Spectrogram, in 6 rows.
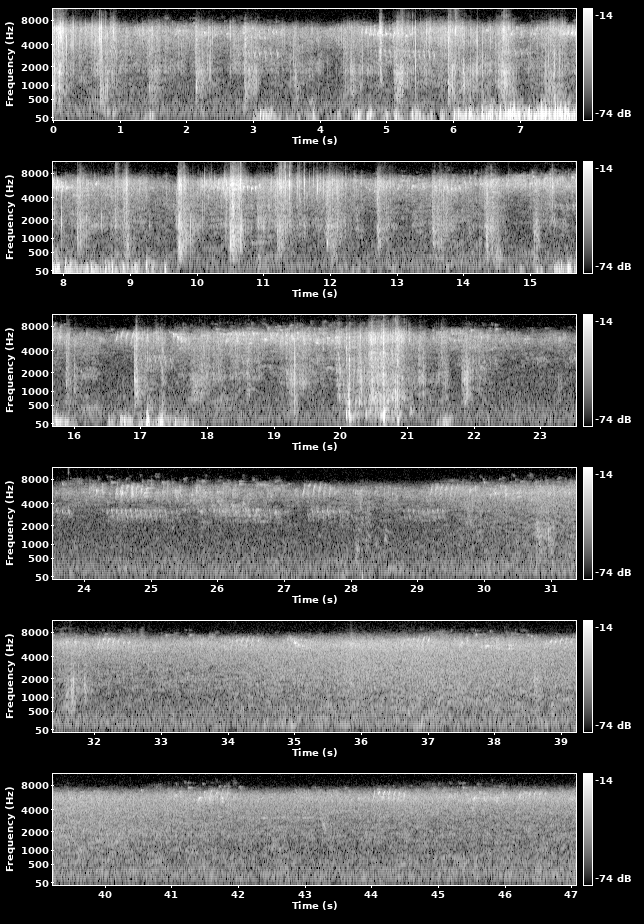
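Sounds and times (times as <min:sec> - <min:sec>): high-pitched insect trilling: 0:00.0 - 0:19.4
lower insect trill: 0:00.0 - 0:47.0.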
